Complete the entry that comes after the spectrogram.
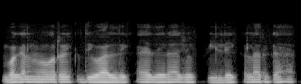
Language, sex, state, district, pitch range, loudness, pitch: Hindi, male, Jharkhand, Deoghar, 110-115 Hz, -19 LUFS, 110 Hz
